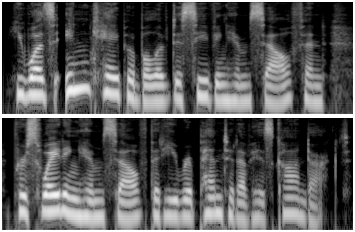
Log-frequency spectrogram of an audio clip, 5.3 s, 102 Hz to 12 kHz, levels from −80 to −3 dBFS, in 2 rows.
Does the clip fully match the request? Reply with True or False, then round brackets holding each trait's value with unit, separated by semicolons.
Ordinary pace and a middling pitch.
False (170 wpm; 195 Hz)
